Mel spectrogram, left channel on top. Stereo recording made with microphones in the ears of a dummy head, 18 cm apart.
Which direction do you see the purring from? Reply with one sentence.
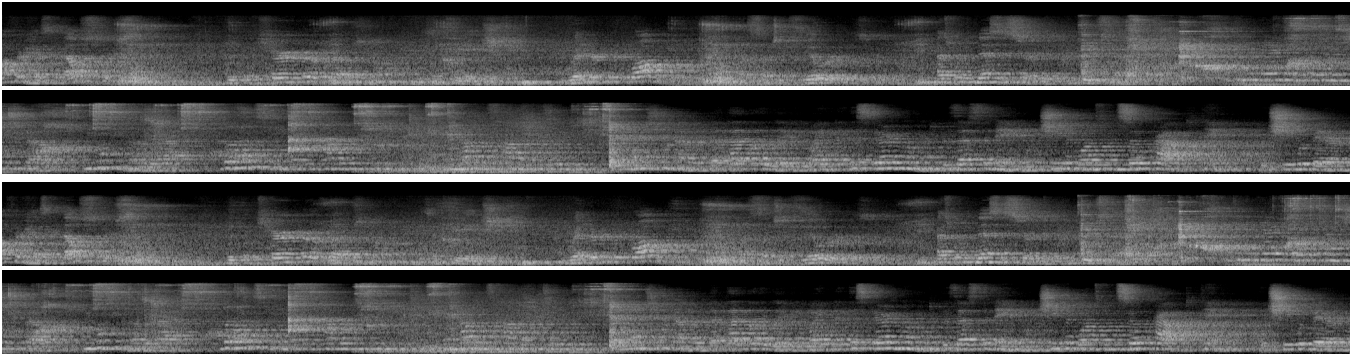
You can hear the purring on the left.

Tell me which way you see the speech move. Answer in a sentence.
You can hear the speech move from right to left and back again.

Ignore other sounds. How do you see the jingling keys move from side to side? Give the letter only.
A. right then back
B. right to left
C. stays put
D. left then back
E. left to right
B.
